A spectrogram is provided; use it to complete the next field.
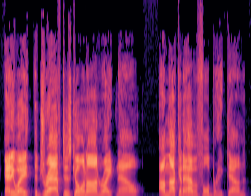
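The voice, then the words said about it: Strained voice, nearly gone. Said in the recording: “As you can hear, my voice is on the edge of losing it.”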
